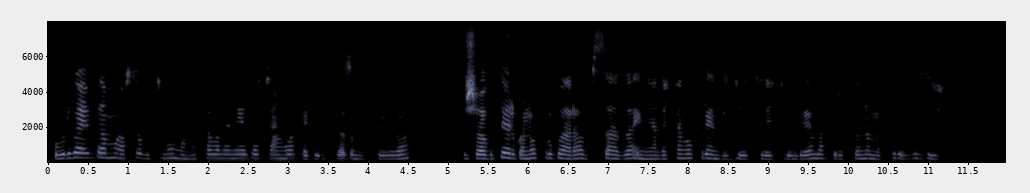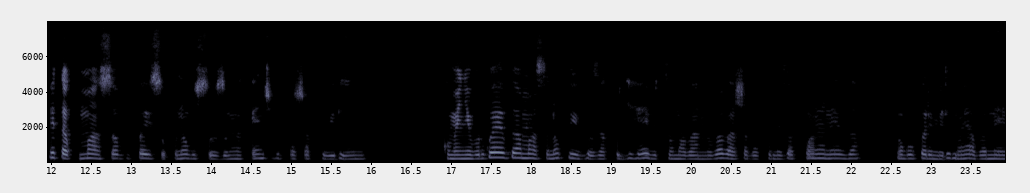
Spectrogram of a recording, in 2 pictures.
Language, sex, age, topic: Kinyarwanda, female, 18-24, education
